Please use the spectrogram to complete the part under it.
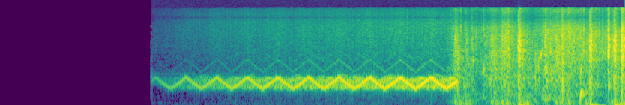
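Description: A warning siren wails rapidly up and down.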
